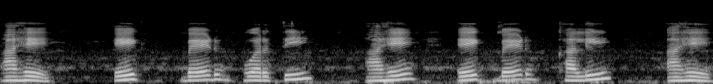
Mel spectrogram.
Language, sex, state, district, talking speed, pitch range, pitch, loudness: Marathi, female, Maharashtra, Mumbai Suburban, 75 wpm, 180-220 Hz, 190 Hz, -16 LUFS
